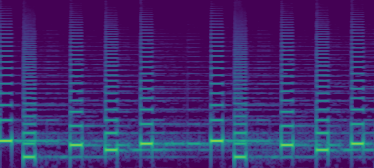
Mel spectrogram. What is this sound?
Good for any kind of edm type of music.
Enjoy :)
house, techno, progressive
